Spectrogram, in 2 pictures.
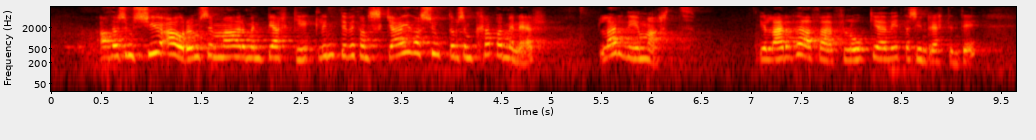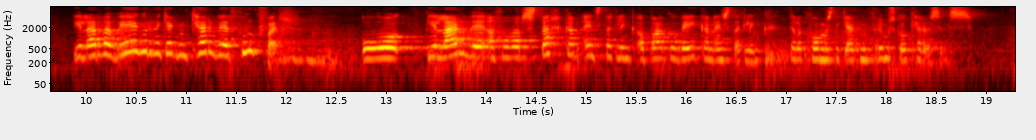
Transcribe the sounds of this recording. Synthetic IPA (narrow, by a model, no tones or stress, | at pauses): awθɛsːʏmsjœːʔaːwɾʏmsɛmːaːðɾmɛnpjar̥cɪklimt̪ɪvɪðhanscaːjðasjuːt̪ɔmsɛmkʰɾapːamɪnɛ̰ɾ̥lajɾðɪjɛma̰r̥t̪ | jɛlajɾðɪaðθaðɛɾ̥floːwcɪaðvɪːt̪asiːnrjɛht̪ɪnt̪ɪ | jɛlajɾðavɛːɣʏɾɪnɪcɛknʏmcʰɛɾvɪɛɾ̥θuŋkfa̰jɾ̥ | ɔɣjɛlajɾðɪaðθaðvaɾ̥st̪ɛr̥kanʔḛjnst̪akliŋkawpaːkʏveːjkanejnst̪akliŋkt̪ʰɪlaðkʰɔːmast̪icɛknʏmfɾʏmskowcʰɛɾvɪsɪns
